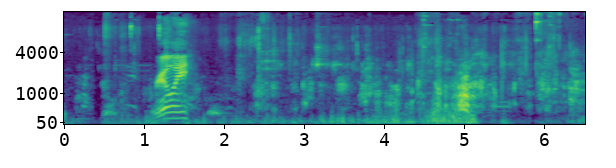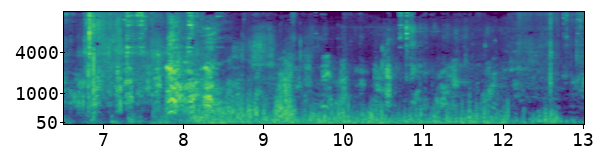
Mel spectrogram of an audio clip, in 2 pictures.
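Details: Dogs in wild play at a dog park: rough low growling and scuffling throughout, with a single high rising yelp near the start and human voices in the background.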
